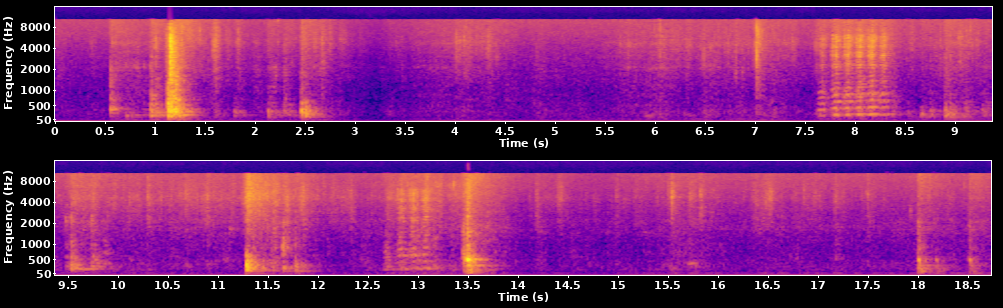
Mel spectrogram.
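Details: Goat kids playing on a see-saw: scattered short quavering bleats near one, eight, eleven and thirteen seconds, separated by long near-silent stretches with occasional clicks and knocks.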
